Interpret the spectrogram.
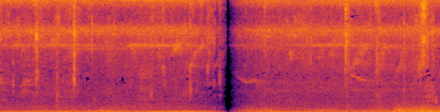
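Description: Outdoor insect drone, likely crickets, as steady high tones over a low rumble, with a few faint clicks. The sound drops out sharply for a moment about three seconds in.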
